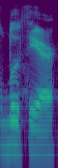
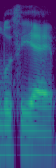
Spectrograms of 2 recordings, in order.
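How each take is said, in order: First: The name is said with an American pronunciation. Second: The name is said with a French pronunciation. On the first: The speaker calls it right. "I think it's Luthier" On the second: The speaker calls it wrong. "I don't think it has a French accent on it"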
